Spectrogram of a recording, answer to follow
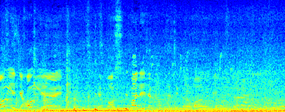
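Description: A steady low motor hum, with a burst of voices and laughter in the first second and scattered faint talk after it.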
